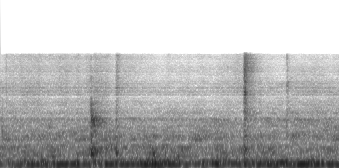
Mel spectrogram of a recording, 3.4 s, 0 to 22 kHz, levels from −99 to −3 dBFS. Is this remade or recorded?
remade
